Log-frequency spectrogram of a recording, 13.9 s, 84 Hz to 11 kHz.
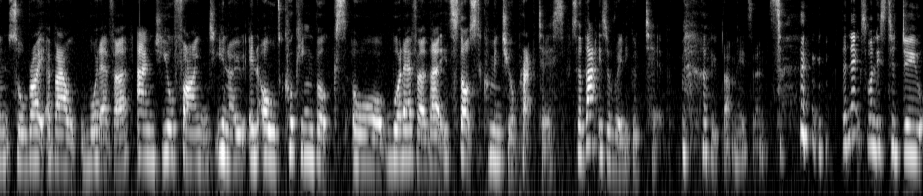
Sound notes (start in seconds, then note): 11.6 giggles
